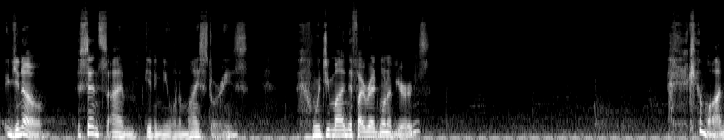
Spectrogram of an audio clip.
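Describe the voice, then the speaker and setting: A man playing a friendly young college guy, lively pitch swings. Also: vocal fry, a little hiss or hum, full character voice. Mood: curious, playful. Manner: casual, hesitant, teasing, with soft chuckles and hums. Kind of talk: slice-of-life ASMR roleplay, one-sided conversation with the listener.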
